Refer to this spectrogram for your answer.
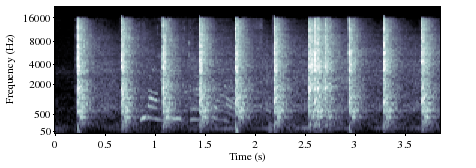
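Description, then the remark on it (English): A rapid, steady string of about eight loud, sharp gunshots, roughly two per second, each a hard crack with a quick decay, with faint voices underneath. “You hitting the gunshots?”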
